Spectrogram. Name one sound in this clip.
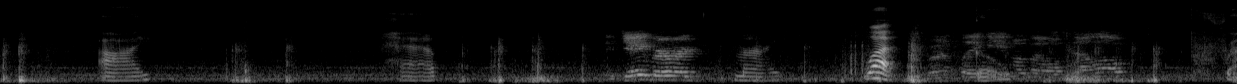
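A young boy speaks and exclaims close by in bursts.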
